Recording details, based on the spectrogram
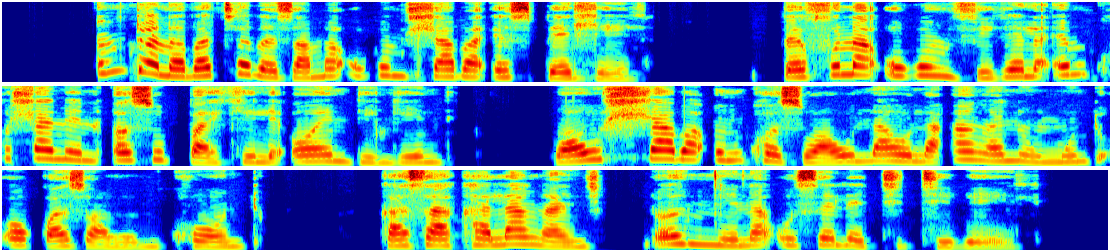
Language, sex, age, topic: North Ndebele, female, 25-35, health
